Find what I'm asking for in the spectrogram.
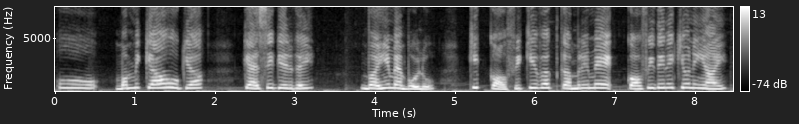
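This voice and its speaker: A woman's voice: very high voice, measured pace, no room sound, voice pushed up. A woman voicing a spoiled, lazy young daughter in a cartoon story. She talks in a careless, bratty way. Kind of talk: Hindi cartoon voice acting.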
